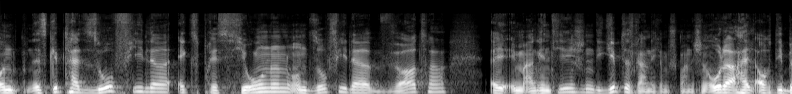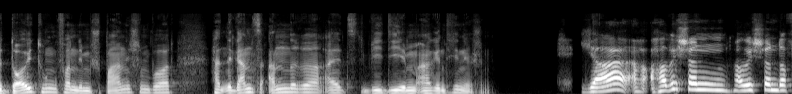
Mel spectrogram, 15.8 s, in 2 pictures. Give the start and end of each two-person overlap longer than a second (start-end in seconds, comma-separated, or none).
none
